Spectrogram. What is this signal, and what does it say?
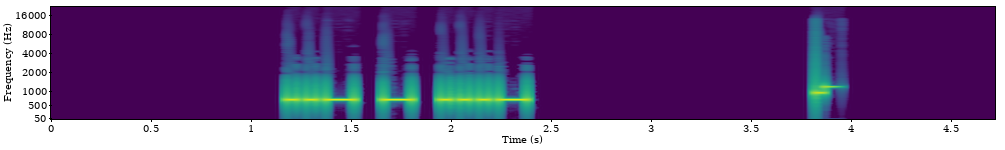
Morse code, heard as a keyed tone, about 25 wpm, 700 Hz. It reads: UTV
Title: Three Challenging Letter-Number Combinations 25wpm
